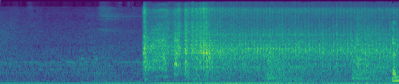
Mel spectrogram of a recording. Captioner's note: motor roaring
